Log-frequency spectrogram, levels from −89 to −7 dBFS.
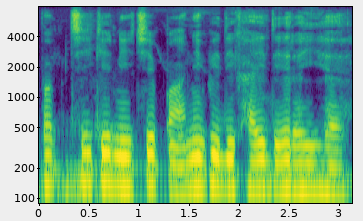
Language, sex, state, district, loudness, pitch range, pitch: Hindi, male, Jharkhand, Deoghar, -13 LUFS, 115-135 Hz, 120 Hz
